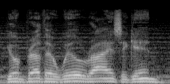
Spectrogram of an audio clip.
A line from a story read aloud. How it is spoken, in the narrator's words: Jesus said in a comforting tone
